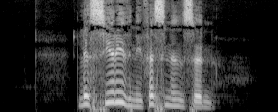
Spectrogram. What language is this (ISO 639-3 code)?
kab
